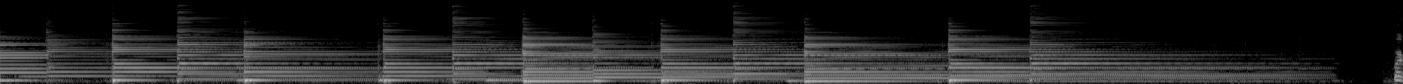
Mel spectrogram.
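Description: Fingerstyle acoustic guitar passage with hammer-ons, a steady series of plucked notes and bass tones ringing clearly one after another at a moderate pace, played alone and fairly quietly, ending with a soft thump.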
